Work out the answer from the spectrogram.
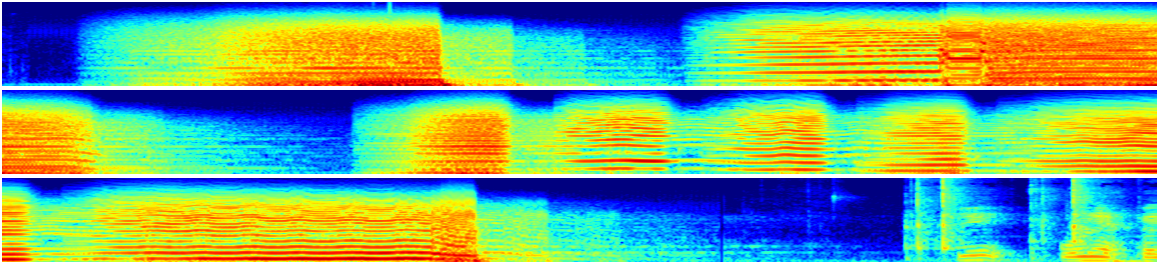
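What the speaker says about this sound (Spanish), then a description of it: "¿Y por qué no le sumamos el Big Sky para reverb?" Electric guitar through a pedalboard with a Big Sky reverb pedal adds washy tails to loud distorted chords and quick picked notes, ending in faint clicks.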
